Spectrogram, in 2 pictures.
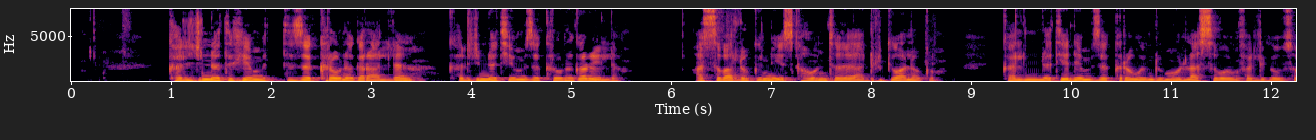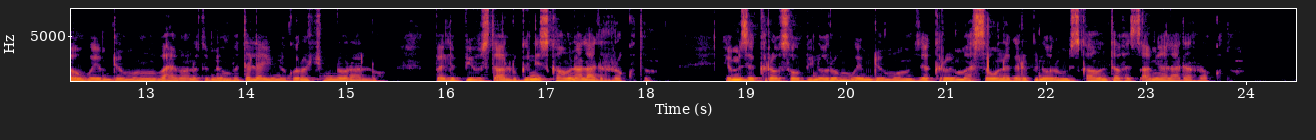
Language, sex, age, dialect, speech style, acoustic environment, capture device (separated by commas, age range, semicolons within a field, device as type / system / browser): Amharic, male, 35-44, Ethiopia - Gojjam, happy, traffic, mobile / Linux / Chrome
